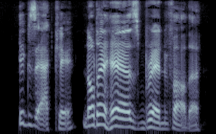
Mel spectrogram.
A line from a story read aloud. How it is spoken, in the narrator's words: answered Prince Vasily, laughing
